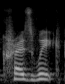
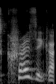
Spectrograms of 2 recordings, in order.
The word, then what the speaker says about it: Creswick: Pippa Tandy from, I would have said Creswick because I'm terrible at pronouncing things, but it's Creswick. I just learnt from Fee.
